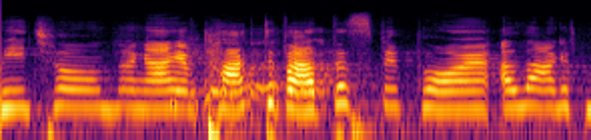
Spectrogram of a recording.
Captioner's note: laughing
